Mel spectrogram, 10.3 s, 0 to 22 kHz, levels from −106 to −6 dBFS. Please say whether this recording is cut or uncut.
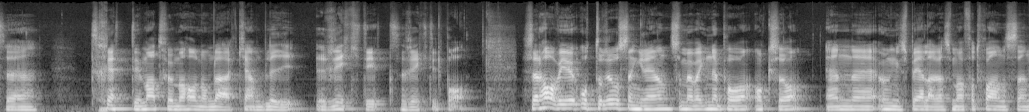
cut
